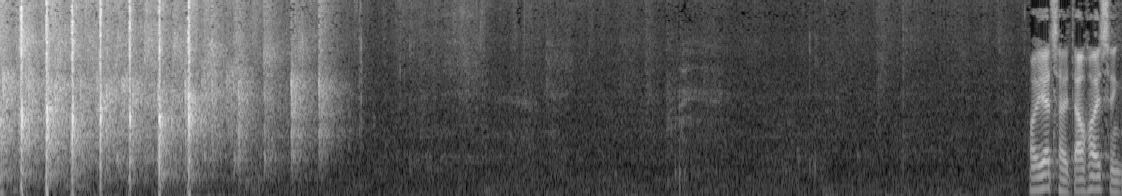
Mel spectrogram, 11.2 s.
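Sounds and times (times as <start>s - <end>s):
sharp evenly timed claps: 0.0s - 3.6s
speech: 10.3s - 11.2s.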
